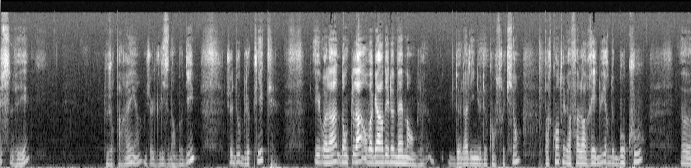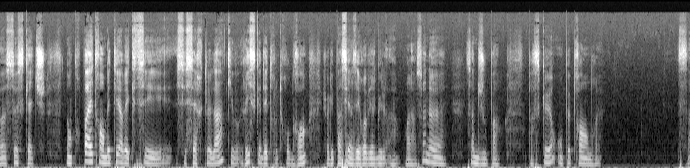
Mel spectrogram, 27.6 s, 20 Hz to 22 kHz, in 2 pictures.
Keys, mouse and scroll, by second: 0.1 ctrl+v, 1.4-3.3 drag, 4.3 click, 5.3 scroll up 2, 5.8 right click, 10.5 scroll up 1, 11.1-13.2 right drag, 14.4-14.8 scroll up 1, 14.9 right click, 15.8 scroll up 1, 19.1 click, 20.7 KP_0, 21.0 KP_Decimal, 21.2 KP_1, 21.5 KP_Enter, 22.7-23.1 scroll down 1, 23.5-24.2 right drag, 26.6-27.6 drag.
